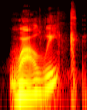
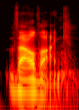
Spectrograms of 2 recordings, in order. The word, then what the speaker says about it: Waalwijk: I would say RKC Waalwijk is how I would pronounce that. But once again, I'm not Dutch.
